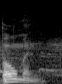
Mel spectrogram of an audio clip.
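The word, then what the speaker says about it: Baumann: For the Boilermakers, Brody Bowman. Spelled B-A-U-M-A-N-N, pronounced Bowman. Guillermo letting the pressure up just a little bit, allowing Bowman to be able to come up to his feet.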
